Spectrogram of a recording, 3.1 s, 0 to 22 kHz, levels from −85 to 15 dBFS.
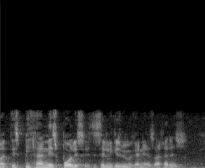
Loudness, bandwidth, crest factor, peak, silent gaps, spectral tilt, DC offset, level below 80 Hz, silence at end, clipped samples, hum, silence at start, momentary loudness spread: -19 LUFS; 8 kHz; 18 dB; -2 dBFS; none; -6.5 dB/octave; 0.1%; -40 dBFS; 0 s; under 0.1%; none; 0 s; 10 LU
